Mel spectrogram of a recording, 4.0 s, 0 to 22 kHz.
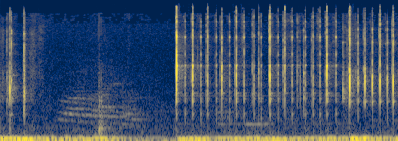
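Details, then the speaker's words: Keychron Q1 75% aluminum gasket-mount keyboard with PC plate, Gateron Phantom Red switches, double-shot ABS keycaps, case foam: fast soft thocky typing but a hollow echo and metallic ping from the case construction. "Now that's a sound test of this keyboard with its PC plate. You get a little bit more of a softer typing experience with that thockier sound signature. But we're still unfortunately plagued with its hollowness and pinginess of this keyboard construction."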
